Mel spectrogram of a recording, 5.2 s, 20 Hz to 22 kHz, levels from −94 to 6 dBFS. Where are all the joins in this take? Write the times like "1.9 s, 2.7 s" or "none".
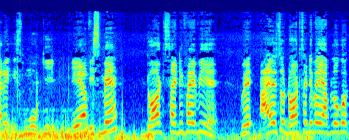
1.3 s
